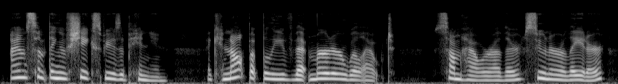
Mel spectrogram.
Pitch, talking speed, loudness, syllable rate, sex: 235 Hz, 195 wpm, -16 LUFS, 6.9 syllables/s, female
